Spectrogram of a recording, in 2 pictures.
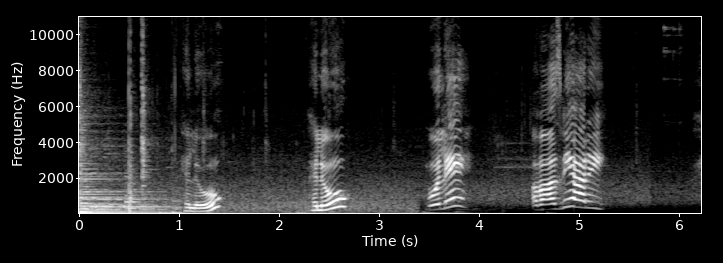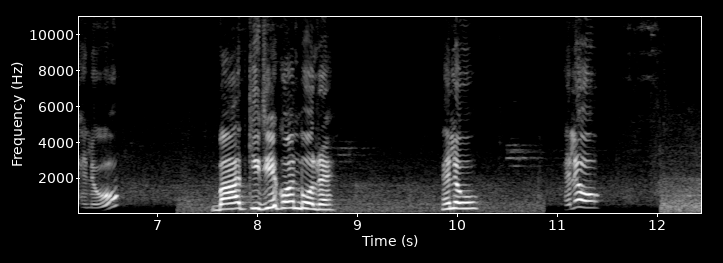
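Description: A young woman speaks anxiously into a phone, close by.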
